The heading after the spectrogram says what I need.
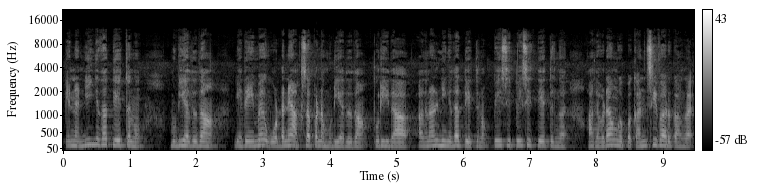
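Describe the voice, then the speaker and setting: A man's voice: medium pitch, mellow, natural voice. Man as firm young friend, mid voice, reassuring, lecturing. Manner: reassuring, lecturing, asks 'understand?'. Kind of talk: fan-made cartoon voice acting.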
